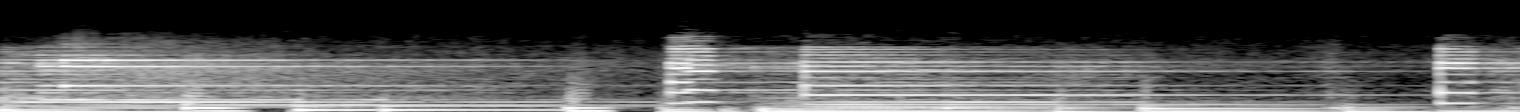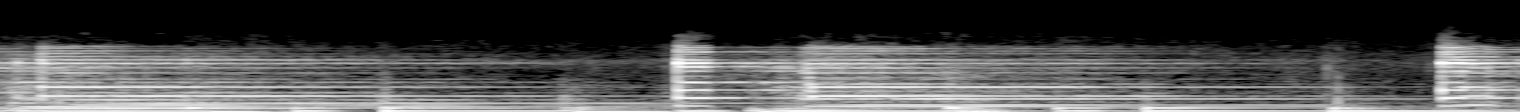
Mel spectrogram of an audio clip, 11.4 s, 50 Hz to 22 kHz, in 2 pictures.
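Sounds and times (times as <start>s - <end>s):
warm phonk guitar loop: 0.0s - 11.3s.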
